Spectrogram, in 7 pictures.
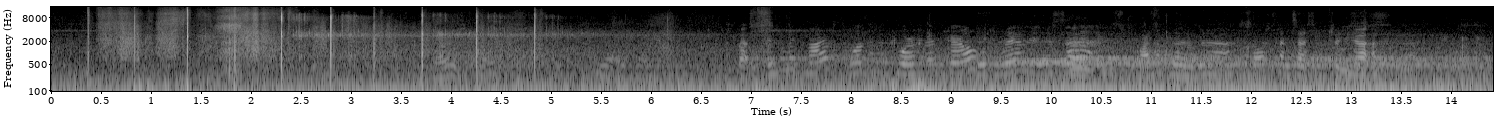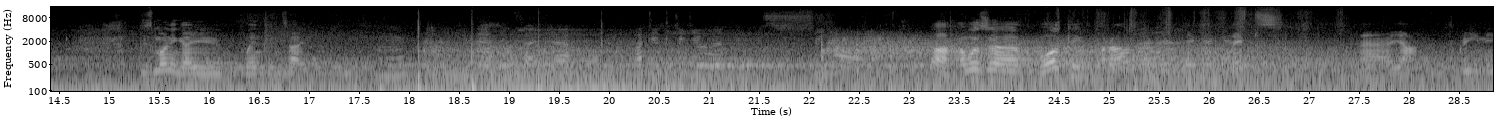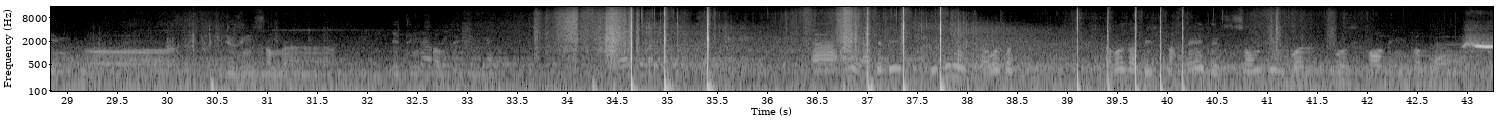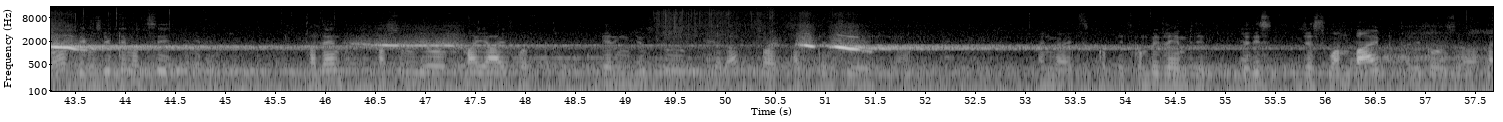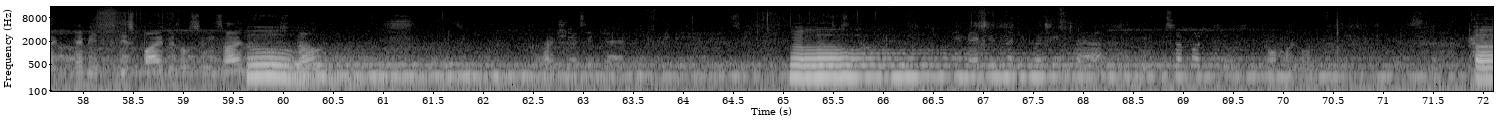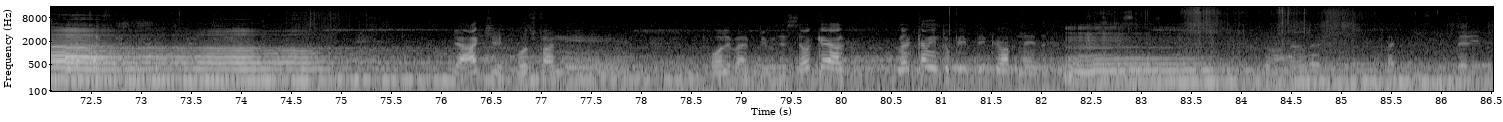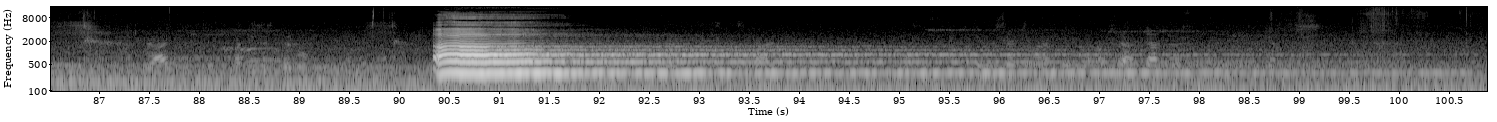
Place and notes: Havnevej, Struer, Danmark - at the door of the oil tank
At the door of the oil tank, recorder head towards the inside of the tank, trying little impacts, vocalises etc. hear as well a conversation and speaking voices, laughters just outside of the door
Region Midtjylland, Danmark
